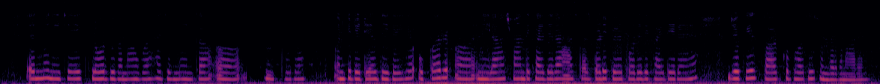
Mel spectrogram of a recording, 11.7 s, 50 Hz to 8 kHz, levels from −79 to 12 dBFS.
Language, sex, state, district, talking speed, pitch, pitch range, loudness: Hindi, female, Bihar, East Champaran, 230 wpm, 235 Hz, 225-245 Hz, -41 LUFS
